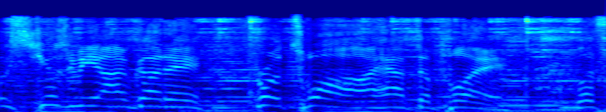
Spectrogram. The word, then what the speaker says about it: frottoir: Now, you were telling me the pronunciation of this washboard I have, the frottoir. Frottoir. Frottoir.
